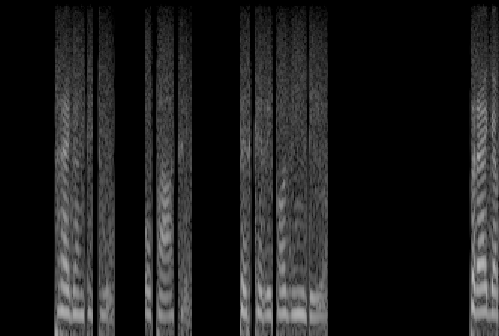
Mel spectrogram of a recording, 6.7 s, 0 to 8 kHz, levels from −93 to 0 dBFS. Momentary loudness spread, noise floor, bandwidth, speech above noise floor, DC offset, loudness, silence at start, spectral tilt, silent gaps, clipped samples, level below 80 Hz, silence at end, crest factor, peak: 15 LU; under -90 dBFS; 7.8 kHz; over 54 dB; under 0.1%; -37 LUFS; 0.75 s; -6.5 dB/octave; 1.24-1.31 s, 1.53-1.93 s, 2.03-2.09 s, 2.33-2.37 s, 2.56-3.19 s, 3.34-3.39 s, 3.64-3.69 s, 4.38-6.27 s; under 0.1%; -60 dBFS; 0 s; 22 dB; -18 dBFS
